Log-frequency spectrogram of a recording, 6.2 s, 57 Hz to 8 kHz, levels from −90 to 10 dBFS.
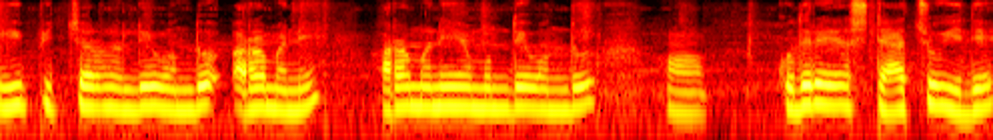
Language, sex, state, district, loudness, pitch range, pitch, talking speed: Kannada, male, Karnataka, Raichur, -16 LUFS, 175-195 Hz, 185 Hz, 85 wpm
